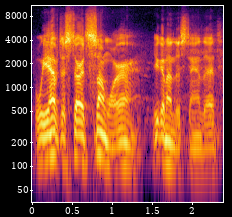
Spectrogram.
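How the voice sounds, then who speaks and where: A man's voice: lowish voice, fast, fairly bright tone, lightly acted. Tough, wry male investigator, played by an actor, clipped dry delivery, vintage radio drama with light background noise. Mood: patient, probing. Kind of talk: 1950s radio detective acting. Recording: noisy vintage radio recording.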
